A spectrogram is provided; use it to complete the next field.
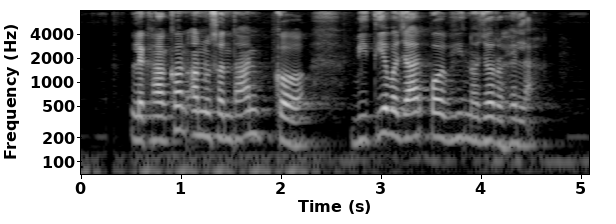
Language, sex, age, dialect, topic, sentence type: Bhojpuri, male, 25-30, Northern, banking, statement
